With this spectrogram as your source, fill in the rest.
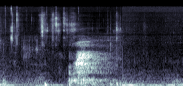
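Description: A spoon scrapes through thick sauce.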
